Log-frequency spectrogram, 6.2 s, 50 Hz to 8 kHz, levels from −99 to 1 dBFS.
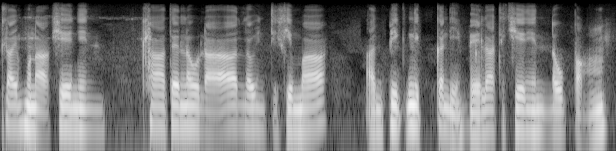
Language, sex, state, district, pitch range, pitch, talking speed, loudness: Mizo, male, Mizoram, Aizawl, 100-110 Hz, 105 Hz, 215 wpm, -15 LUFS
